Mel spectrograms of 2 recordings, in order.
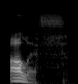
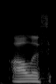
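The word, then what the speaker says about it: א: Olaf is a silent letter.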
